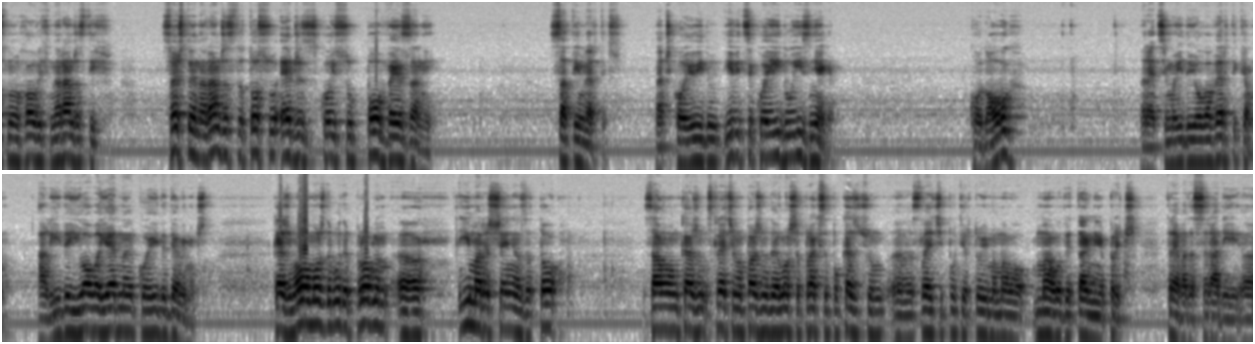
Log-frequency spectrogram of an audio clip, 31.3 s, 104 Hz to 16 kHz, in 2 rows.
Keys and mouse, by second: 13.2 click, 26.4-28.0 middle drag.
